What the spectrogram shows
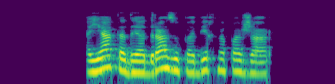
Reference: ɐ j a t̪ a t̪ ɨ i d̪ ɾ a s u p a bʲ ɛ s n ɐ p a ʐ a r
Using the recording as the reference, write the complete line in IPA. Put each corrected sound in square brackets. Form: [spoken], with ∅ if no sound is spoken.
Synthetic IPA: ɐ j a t̪ a [d̪] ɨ [a] d̪ ɾ a [z] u p a bʲ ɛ [x] n ɐ p a ʐ a r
